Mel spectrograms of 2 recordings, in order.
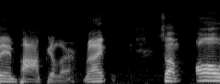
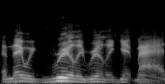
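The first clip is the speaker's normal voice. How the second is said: usual speaking voice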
